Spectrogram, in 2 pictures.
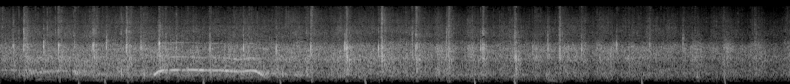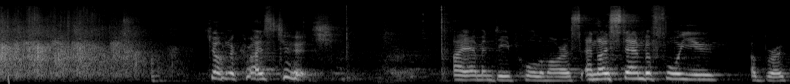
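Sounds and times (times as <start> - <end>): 
large audience applause: 0.0 - 9.7
speech: 10.1 - 11.3, 12.4 - 15.7.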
